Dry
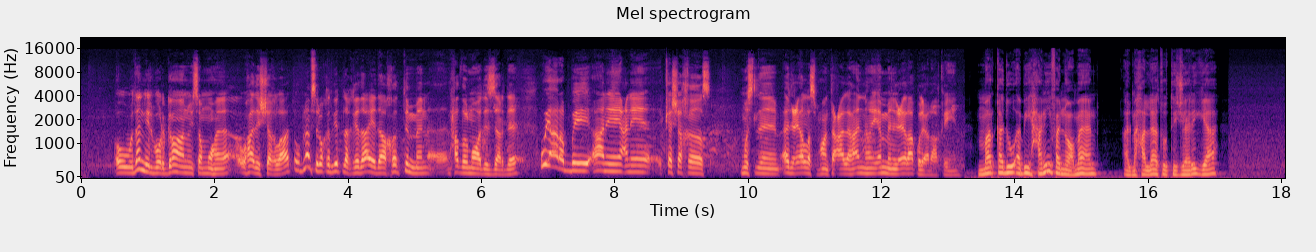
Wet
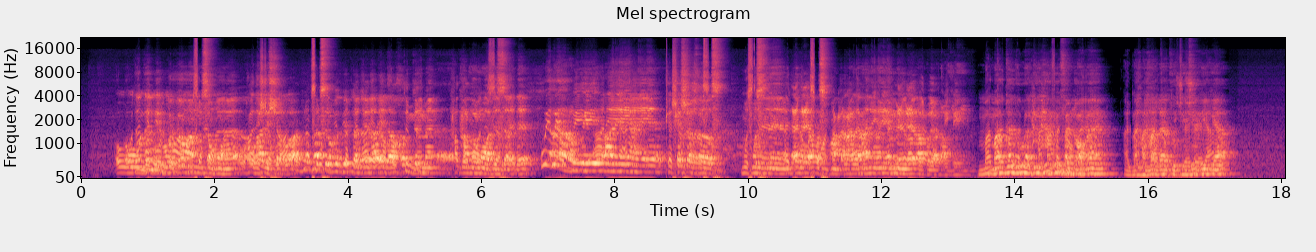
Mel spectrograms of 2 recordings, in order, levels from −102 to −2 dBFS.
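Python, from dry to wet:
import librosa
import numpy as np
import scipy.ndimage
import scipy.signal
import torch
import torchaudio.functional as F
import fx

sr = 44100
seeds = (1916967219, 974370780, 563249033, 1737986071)

y = fx.tracing_dist(x, sr, depth_ms=0.072)
y = fx.rev_plate(y, sr, seeds[0], rt60_s=0.51, hf_ratio=0.65, predelay_ms=120, drr_db=-6.0)
y = fx.band_widen(y, sr, depth_pct=70, at=(11.0, 11.45))
y = y * 10.0 ** (-1.0 / 20.0)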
